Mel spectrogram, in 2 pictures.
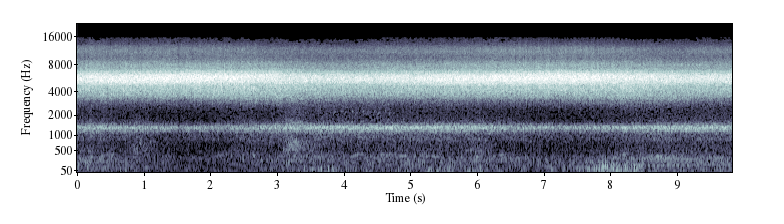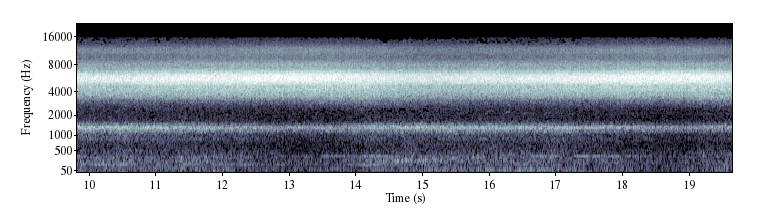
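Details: Cicadas in 2013, a loud continuous chorus: a high, even shrill hiss with a fainter steady tone beneath it, unbroken throughout, with faint low rumbling in the background.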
